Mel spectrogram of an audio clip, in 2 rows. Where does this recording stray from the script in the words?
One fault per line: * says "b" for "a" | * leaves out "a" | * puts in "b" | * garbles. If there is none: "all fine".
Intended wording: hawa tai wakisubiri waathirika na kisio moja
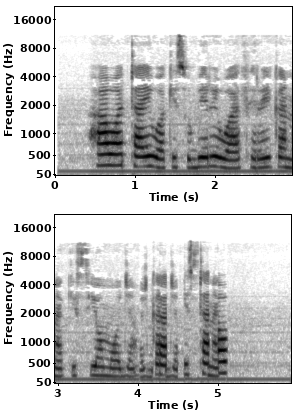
* garbles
